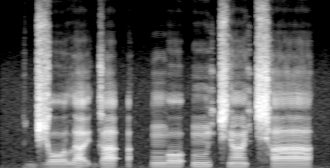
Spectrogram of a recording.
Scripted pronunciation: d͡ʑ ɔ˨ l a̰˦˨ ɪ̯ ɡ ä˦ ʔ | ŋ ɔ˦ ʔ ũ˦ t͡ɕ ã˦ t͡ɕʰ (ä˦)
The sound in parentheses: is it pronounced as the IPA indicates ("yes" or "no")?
yes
